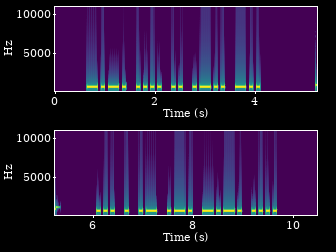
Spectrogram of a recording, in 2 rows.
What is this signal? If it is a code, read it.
Morse code, heard as a keyed tone, about 17 wpm, 700 Hz. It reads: CHILD SEARCH
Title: Sentences from Top 800 Words - New Word Drill - 17wpm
